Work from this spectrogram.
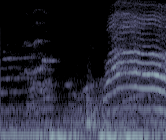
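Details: A hungry free-roaming village cat, which followed its owner to a shop to buy tuna, gives a loud, rising meow asking for food after a brief murmur of human voices.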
